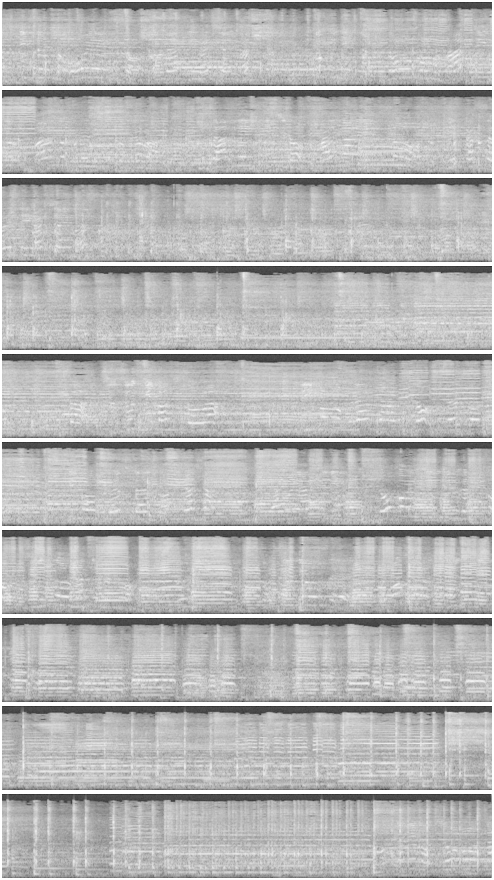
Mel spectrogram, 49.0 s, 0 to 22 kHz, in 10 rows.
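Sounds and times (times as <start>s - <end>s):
drums: 0.0s - 49.0s
marching band playing: 0.0s - 49.0s.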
